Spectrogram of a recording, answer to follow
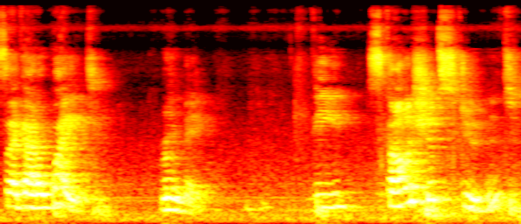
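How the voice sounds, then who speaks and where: Over noticeable background noise and audible room echo, a woman speaks loudly at a very slow pace, her fairly high pitch swinging very widely. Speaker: retired family physician and guest speaker. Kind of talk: talk to a student audience. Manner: dramatic, animated.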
